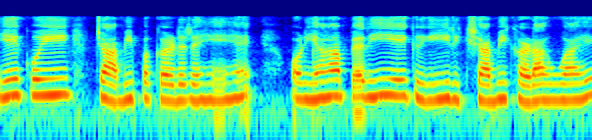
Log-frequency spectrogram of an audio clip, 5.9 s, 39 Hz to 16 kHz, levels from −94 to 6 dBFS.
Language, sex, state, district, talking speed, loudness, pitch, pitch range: Hindi, female, Delhi, New Delhi, 170 wpm, -16 LUFS, 230 Hz, 220-255 Hz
